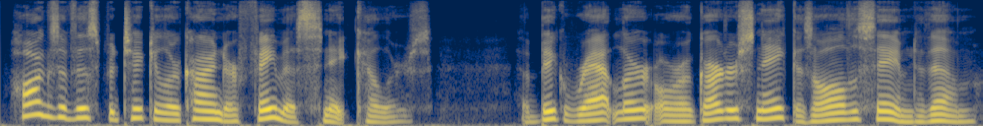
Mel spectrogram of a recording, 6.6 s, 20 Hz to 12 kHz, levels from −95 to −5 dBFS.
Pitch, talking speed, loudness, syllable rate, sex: 190 Hz, 190 wpm, -17 LUFS, 5.4 syllables/s, female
